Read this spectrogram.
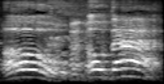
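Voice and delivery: high, loud, drawn-out oh; sudden realisation. Retold or imitated. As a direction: exclaim as it dawns on you.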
